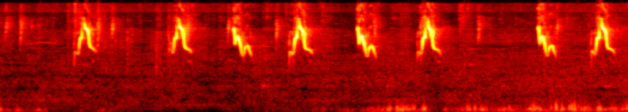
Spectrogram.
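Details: Cravina, or red-cowled cardinal, delivering clear descending whistled phrases about once per second, each a sharp downward slur. A low rumbling background noise grows in the second half.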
